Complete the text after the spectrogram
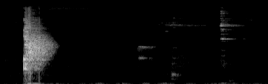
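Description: Billiard balls knock against each other and the cushions.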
